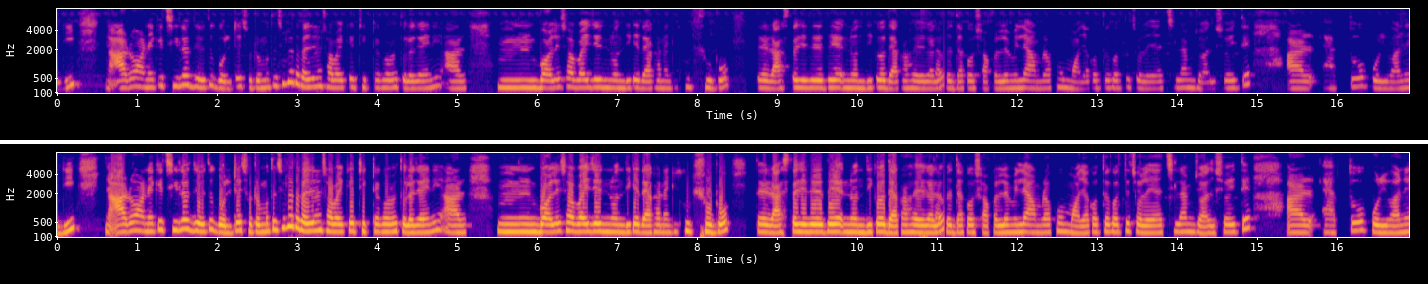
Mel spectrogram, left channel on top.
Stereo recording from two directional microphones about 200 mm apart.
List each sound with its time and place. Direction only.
0.1 s speech: 35° right (ahead or behind)
5.5 s speech: 20° right (ahead or behind); by 16.9 s 35° right (ahead or behind)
